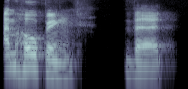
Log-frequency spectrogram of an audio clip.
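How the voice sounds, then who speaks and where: Lively, joking man with swooping intonation. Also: mid-range voice, slow. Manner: self-deprecating, joking. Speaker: podcast co-host. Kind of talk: casual banter.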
